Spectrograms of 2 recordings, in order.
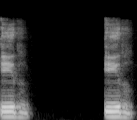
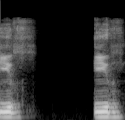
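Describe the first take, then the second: Both takes have the same delivery.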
